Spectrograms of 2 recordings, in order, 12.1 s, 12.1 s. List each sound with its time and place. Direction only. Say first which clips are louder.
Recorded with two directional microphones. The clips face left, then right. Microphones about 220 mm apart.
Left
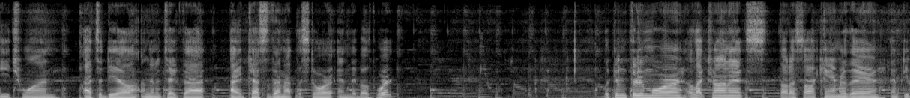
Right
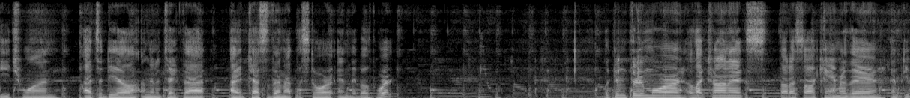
0.0 s speech: left 4 dB; 50° left (ahead or behind)
7.9 s music: left 5 dB; centre (ahead or behind)
8.3 s speech: left 6 dB; 50° left (ahead or behind)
